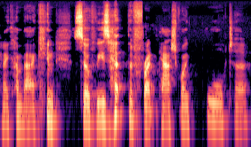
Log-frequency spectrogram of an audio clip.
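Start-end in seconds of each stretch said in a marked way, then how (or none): 2.8-3.3 mock British English "water"; English accent. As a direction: imitate a friend's posh English accent. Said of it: "That was a nice English accent".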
